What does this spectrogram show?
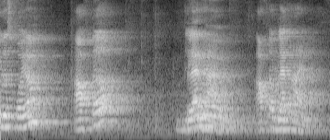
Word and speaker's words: Blenheim: After Blenheim. How are you going to pronounce?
